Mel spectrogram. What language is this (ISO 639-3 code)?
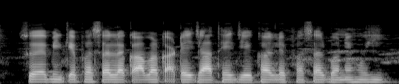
hne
